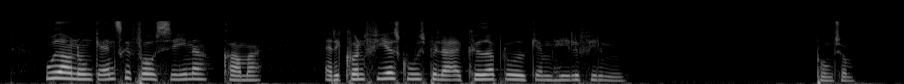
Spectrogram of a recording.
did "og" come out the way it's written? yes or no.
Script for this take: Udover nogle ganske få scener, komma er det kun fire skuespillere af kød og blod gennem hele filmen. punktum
yes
